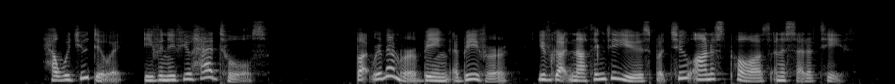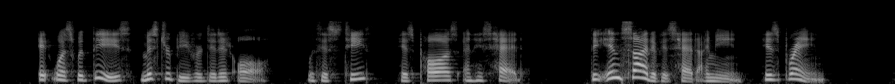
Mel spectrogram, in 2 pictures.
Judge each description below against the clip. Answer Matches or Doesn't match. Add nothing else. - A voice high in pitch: Matches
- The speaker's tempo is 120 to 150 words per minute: Doesn't match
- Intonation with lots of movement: Matches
